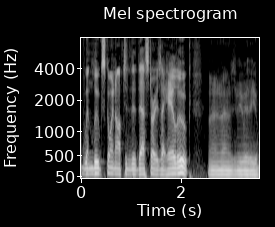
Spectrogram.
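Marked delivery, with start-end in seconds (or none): 1.7-3.6 words half swallowed, barely articulated, mumbled. Retelling how a friend played Han Solo: mumbling like Harrison Ford. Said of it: "he would mumble it because, like, Harrison Ford mumbled it".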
